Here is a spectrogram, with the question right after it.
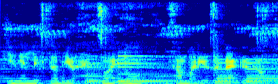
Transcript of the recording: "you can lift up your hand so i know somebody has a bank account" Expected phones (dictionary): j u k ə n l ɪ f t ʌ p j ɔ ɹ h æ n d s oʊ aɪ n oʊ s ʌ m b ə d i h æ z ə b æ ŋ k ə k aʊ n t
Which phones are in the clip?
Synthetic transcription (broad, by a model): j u k ə n l ɪ f t ʌ p j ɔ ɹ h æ d s oʊ aɪ n oʊ s ʌ m b ə d i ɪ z ə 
